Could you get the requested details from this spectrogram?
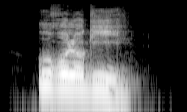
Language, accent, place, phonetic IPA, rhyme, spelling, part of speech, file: German, Germany, Berlin, [uʁoloˈɡiː], -iː, Urologie, noun, De-Urologie.ogg
- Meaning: urology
